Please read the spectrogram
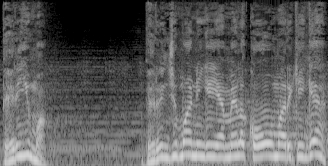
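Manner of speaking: high, quick astonished question; surprised. Acted. Daughter baffled her father knew, high surprised. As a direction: sound baffled, voice jumping up. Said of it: "வியப்படைந்தாள்".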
